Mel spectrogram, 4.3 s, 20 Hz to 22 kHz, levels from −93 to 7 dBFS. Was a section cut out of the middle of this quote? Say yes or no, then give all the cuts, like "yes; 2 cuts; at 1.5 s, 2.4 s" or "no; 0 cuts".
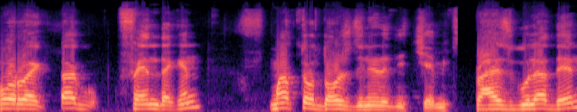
yes; 1 cut; at 3.3 s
